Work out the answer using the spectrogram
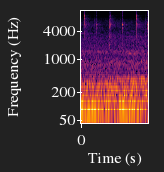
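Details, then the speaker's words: Honda Activa BS6 scooter, self-start dead for months, brake switch wires bypassed, battery 12.10 V: sharp light relay clicks about four a second, no starter motor spin; relay works but no crank, cause not confirmed. "तबतब हमारी relay में आवाज आ रही है। लेकिन गाड़ी self नहीं ले रही है।"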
